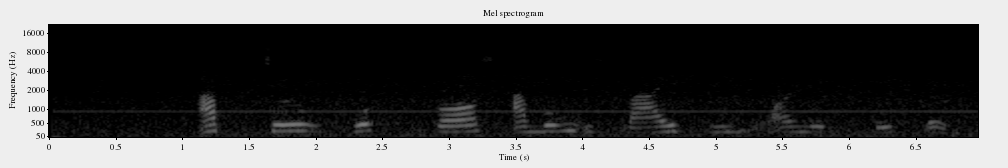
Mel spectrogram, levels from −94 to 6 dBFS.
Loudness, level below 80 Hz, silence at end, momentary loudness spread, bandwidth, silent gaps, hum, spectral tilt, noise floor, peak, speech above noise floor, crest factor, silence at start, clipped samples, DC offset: -61 LUFS; -88 dBFS; 0 s; 14 LU; 7.6 kHz; none; none; -4.5 dB/octave; -80 dBFS; -42 dBFS; 20 dB; 20 dB; 0.05 s; under 0.1%; under 0.1%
